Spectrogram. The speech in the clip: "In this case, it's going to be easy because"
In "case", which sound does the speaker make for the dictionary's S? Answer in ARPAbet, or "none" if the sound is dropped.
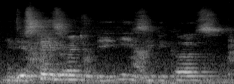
none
